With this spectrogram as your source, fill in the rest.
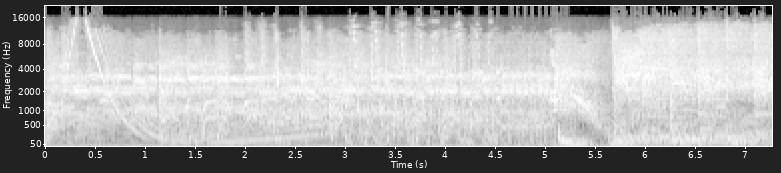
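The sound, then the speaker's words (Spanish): Loud, dense electronic pop music from a music video plays continuously with the volume turned up, full of swooping synth glides that dive and rise, with a brief dip near the end before the track surges back. No one talks over it. “Le voy a subir para escuchar y recordar viejas glorias, güey.”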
